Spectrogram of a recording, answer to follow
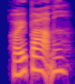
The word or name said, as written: højbarmet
